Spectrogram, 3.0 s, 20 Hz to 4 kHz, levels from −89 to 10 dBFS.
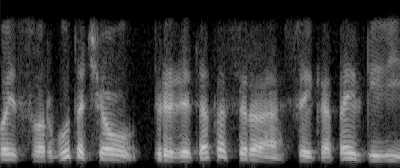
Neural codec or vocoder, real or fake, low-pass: none; real; 3.6 kHz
